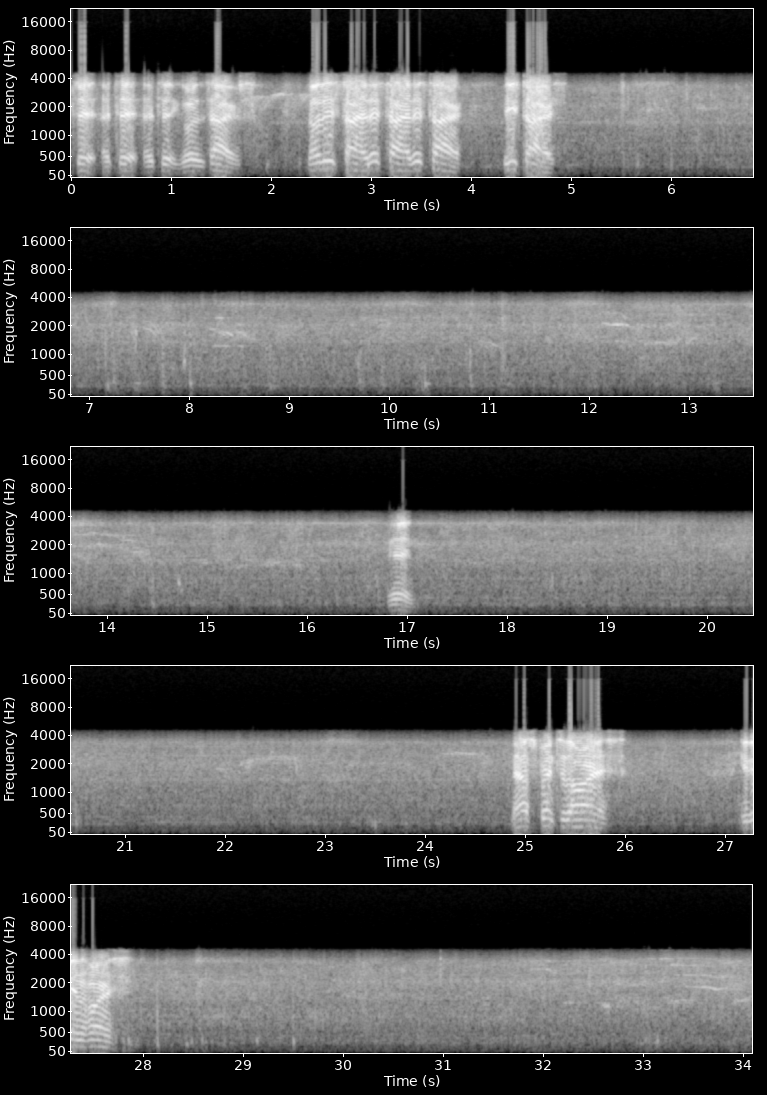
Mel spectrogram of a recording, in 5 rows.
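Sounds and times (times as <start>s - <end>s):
faint distant voices: 0.0s - 34.0s.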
